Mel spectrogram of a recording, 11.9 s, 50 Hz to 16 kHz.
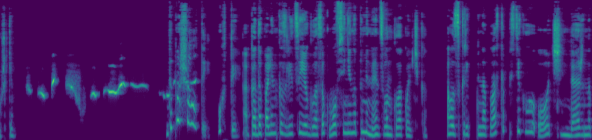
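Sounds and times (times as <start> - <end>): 
speech: 0.0 - 0.4, 3.3 - 11.8
man whistling a meandering tune while walking toward the edge of a forest: 0.5 - 3.4.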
